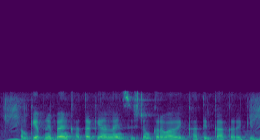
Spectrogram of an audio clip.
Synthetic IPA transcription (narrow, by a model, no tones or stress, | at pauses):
hɐmkeɐpnebɛ̃ːŋkʰːaːt̪akeɔːnlaːɪnsɪsʈəmkəɾʋaːʋeaːt̪iɾkakəɾekeɦ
